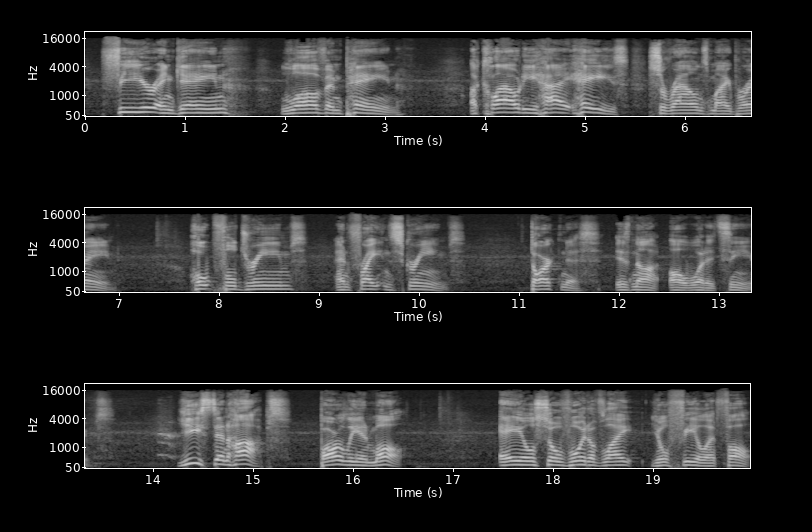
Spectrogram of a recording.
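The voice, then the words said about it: Put-on East Coast accent. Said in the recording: “my best Scott Levy East Coast accent”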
